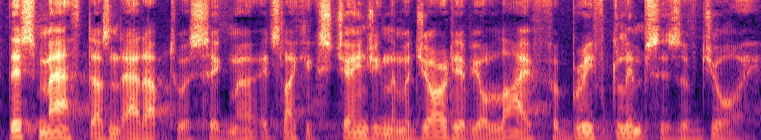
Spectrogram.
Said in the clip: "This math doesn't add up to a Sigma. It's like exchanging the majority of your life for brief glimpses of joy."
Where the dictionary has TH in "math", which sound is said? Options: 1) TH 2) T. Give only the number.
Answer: 1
